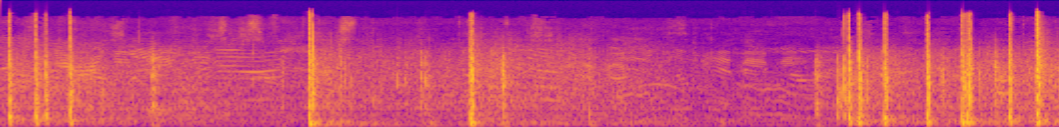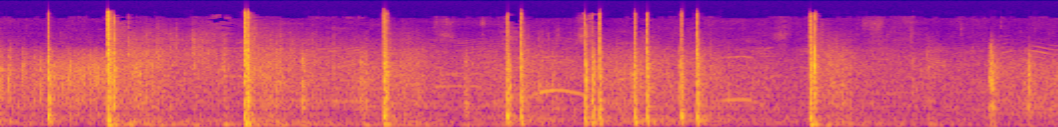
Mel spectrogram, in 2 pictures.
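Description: Aerial firework shells burst with sharp bangs in rapid succession.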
